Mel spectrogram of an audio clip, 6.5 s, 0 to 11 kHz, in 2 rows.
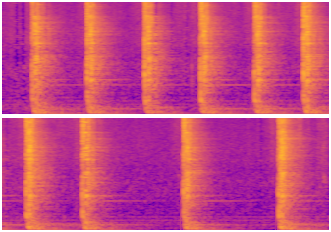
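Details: VW Golf 4/Bora/Jetta front end knocking over bumps despite replaced caliper guides: sharp hollow knocks about two a second, each ringing briefly; front brake pad rattling in caliper.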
